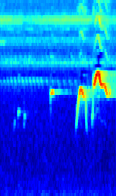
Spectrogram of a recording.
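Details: Sooty-headed bulbul in a cage replying to wild birds: faint low chirps, a sharp click, then a rich two-note warble rising and falling, the second note loudest, over a faint high hum.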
